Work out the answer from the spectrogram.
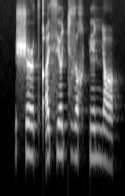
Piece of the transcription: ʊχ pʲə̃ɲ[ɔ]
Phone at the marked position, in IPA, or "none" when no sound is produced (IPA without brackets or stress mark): ɑ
